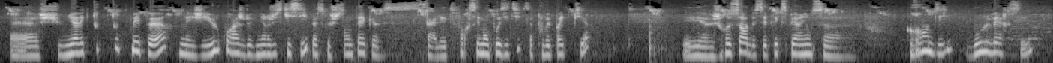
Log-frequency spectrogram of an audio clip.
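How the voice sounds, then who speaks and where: Woman's voice, dry and close with no echo, against noticeable background noise. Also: medium pitch for a woman, ordinary pitch variation, moderate pace. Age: 30s. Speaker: workshop participant. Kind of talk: testimony.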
